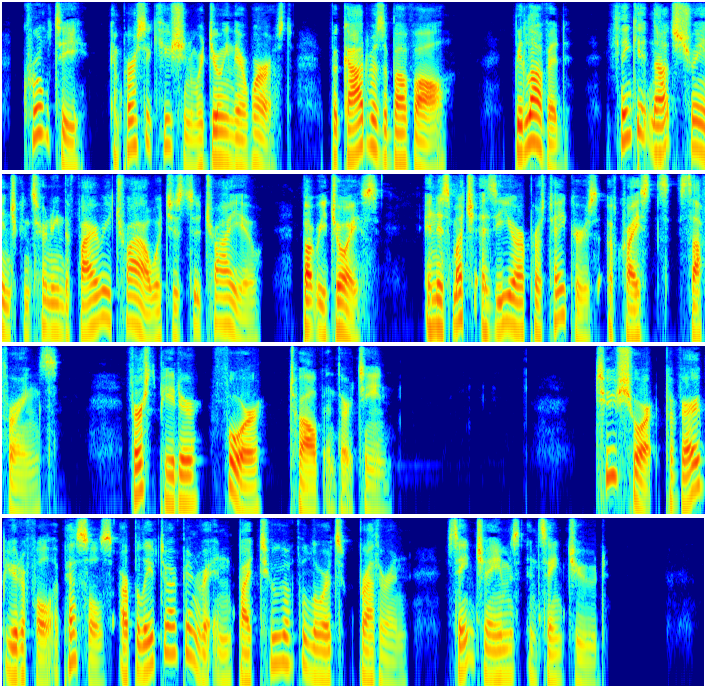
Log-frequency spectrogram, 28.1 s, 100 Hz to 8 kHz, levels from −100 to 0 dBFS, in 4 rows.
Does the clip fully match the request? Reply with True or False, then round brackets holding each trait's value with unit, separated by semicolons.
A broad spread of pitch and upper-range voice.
False (7.3 semitones; 140 Hz)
